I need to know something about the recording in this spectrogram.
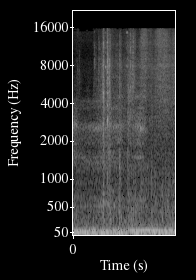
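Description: Faint rustling and a few soft clicks of fabric and paper journal pages being handled and smoothed flat, over a steady low hum.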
